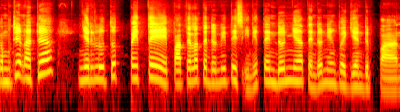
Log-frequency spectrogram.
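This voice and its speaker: A man with a Central Java accent projects a raised, high, bright and sharp voice at a fairly quick pace, with very wide pitch swings and a dry, close sound with no echo. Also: very clean recording, silent background. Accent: Brebes ngapak Javanese. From Indonesia, Brebes (Central Java). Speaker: acupuncture teacher. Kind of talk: lecture. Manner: halting, with fillers.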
